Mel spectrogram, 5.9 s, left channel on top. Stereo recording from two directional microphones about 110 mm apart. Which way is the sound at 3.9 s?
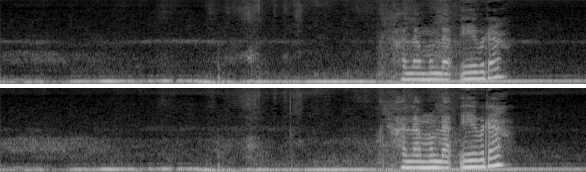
45° right (ahead or behind).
